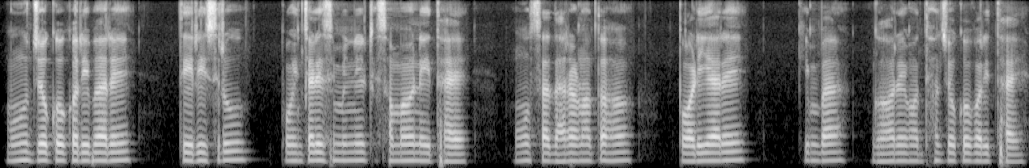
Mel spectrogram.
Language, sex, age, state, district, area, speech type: Odia, male, 45-60, Odisha, Nayagarh, rural, spontaneous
